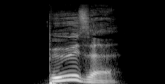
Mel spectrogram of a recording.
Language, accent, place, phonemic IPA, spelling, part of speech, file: German, Germany, Berlin, /ˈbøːzə/, Böse, noun, De-Böse.ogg
- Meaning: 1. evil, malice, wickedness 2. anger 3. the Evil One 4. bad guy, baddie 5. bad boy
